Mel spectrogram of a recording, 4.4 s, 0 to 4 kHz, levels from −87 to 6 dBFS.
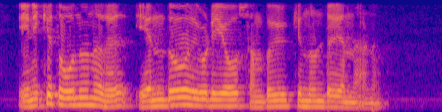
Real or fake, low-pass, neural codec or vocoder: real; 3.6 kHz; none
